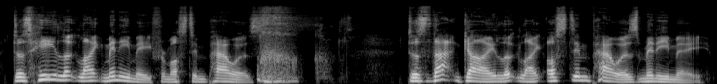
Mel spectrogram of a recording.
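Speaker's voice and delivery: blunt, tactless, straight-out mock child voice. A parent retells what the child said about a man nearby: retelling Gene's loud question. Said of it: "says in his loud voice".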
